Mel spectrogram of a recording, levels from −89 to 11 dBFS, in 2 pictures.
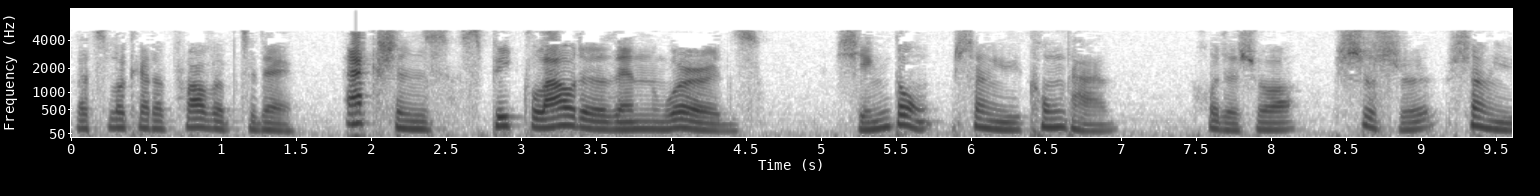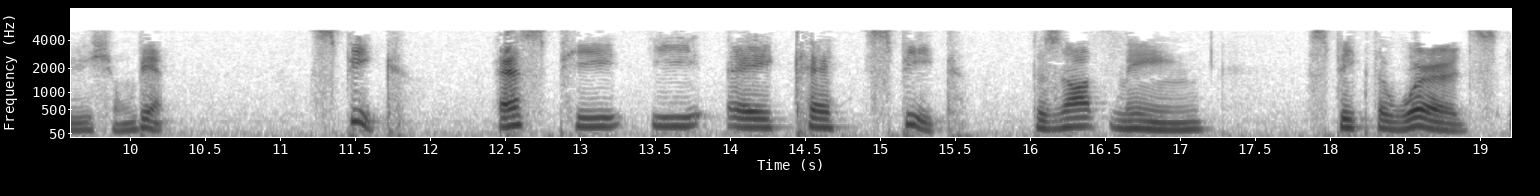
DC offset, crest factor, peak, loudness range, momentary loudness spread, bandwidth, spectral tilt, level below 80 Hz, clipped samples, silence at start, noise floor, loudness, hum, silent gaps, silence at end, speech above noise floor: under 0.1%; 18 dB; 0 dBFS; 7 LU; 16 LU; 5.2 kHz; -10.5 dB/octave; -48 dBFS; under 0.1%; 0.05 s; -53 dBFS; -18 LUFS; none; none; 0.15 s; 35 dB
